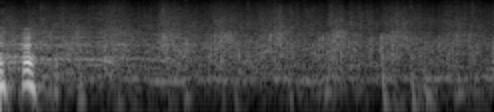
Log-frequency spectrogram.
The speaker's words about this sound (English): And did he just leave? Okay, well, go ahead and clap for him then.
